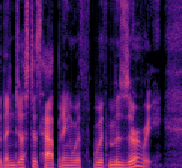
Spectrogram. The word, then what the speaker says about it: Missouri: becoming a schwa, because some Missourians don't say Missouri or Missouri. They say Missouri, more like the E in get or met.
